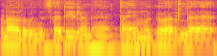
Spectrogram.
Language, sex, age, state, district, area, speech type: Tamil, male, 18-30, Tamil Nadu, Nagapattinam, rural, spontaneous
